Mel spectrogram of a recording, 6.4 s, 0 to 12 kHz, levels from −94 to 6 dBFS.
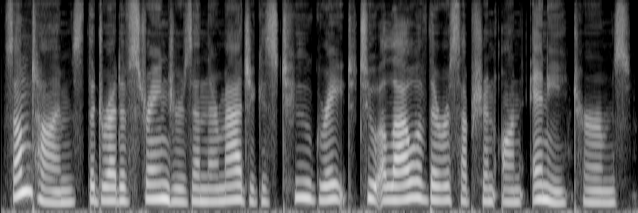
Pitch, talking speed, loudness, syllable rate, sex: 215 Hz, 180 wpm, -17 LUFS, 4.6 syllables/s, female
